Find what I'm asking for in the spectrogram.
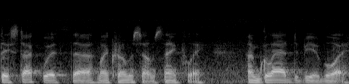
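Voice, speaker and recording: Very deep and low in pitch, a man talks at a fairly quick pace with fairly even intonation over noticeable background noise. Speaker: intersex guest on talk show. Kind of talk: talk show interview. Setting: TV studio with audience.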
